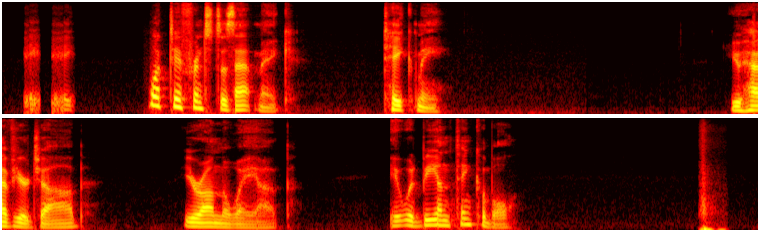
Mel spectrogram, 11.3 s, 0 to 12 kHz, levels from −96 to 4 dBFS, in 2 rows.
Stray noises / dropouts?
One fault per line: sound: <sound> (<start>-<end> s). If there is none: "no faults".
sound: laugh (0.2-0.5 s)
sound: whoosh (10.9-11.1 s)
